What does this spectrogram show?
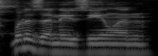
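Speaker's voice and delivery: ordinary talk, nothing marked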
